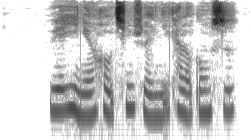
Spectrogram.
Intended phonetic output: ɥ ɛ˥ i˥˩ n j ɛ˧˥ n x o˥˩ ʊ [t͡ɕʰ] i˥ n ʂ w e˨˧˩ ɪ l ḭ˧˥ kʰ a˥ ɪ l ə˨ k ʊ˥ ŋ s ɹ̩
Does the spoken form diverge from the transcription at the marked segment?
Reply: no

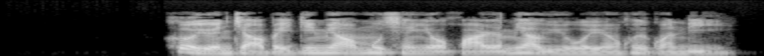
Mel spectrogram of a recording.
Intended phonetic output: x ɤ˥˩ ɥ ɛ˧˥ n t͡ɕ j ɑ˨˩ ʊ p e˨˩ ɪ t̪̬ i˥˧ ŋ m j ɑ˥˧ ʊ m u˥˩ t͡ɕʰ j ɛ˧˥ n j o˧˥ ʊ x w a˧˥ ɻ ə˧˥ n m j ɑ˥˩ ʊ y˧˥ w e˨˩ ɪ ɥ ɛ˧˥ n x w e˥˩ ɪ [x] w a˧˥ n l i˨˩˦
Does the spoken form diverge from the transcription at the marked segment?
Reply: yes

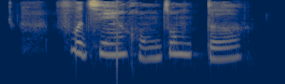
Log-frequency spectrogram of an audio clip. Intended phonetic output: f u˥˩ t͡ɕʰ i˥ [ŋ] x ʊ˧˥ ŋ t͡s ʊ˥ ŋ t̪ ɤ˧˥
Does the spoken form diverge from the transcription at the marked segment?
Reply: yes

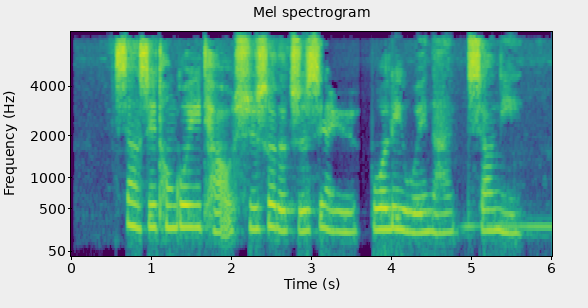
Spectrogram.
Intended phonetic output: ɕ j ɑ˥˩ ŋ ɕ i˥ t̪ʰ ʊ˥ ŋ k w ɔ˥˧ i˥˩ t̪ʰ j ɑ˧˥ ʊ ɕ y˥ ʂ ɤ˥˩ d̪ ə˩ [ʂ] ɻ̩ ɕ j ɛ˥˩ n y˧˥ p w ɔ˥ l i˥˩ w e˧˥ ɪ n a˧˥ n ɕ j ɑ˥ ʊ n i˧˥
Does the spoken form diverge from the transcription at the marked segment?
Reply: yes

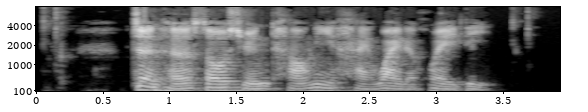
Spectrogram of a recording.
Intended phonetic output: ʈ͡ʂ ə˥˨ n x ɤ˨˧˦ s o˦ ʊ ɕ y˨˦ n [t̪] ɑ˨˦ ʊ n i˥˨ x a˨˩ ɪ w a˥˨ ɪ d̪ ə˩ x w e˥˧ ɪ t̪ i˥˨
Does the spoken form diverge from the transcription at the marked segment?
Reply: yes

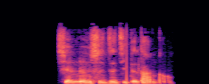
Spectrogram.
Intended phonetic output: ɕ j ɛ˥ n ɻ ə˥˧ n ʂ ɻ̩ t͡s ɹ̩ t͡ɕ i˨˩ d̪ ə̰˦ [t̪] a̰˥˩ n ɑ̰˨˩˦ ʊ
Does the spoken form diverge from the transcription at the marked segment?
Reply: no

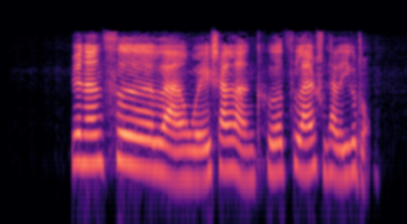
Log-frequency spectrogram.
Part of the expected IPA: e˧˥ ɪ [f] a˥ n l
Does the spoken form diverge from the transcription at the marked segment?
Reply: yes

